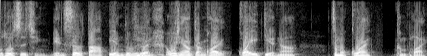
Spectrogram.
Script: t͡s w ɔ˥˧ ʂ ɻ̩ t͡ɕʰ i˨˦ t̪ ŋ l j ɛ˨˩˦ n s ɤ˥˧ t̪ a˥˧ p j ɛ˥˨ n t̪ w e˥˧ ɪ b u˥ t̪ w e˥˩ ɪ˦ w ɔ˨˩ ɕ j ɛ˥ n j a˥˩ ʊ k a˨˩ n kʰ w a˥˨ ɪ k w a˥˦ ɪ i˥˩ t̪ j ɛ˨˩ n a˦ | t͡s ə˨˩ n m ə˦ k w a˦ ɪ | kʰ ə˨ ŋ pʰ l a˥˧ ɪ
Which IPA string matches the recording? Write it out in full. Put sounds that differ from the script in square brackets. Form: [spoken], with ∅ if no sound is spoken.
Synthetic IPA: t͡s w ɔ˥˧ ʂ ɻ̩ t͡ɕʰ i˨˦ [∅] ŋ l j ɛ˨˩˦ n s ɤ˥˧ t̪ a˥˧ p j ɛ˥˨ n t̪ w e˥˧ ɪ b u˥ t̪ w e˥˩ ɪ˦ w ɔ˨˩ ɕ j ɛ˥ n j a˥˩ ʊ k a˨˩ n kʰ w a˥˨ ɪ k w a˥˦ ɪ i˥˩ t̪ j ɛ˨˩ n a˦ | t͡s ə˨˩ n m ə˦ k w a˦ ɪ | kʰ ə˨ [m] pʰ l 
